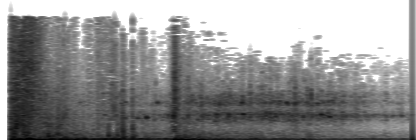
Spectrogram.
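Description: Synthesized intro sting: a deep, continuous rumbling bass boom, opened by a bright noisy whoosh, with a few sharp glitch clicks about a second and a half in and a thin high shimmer above.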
